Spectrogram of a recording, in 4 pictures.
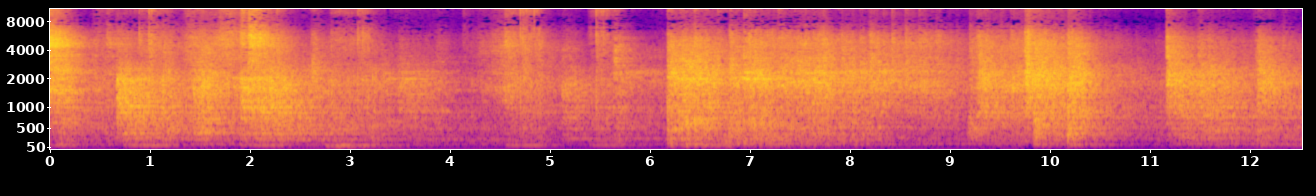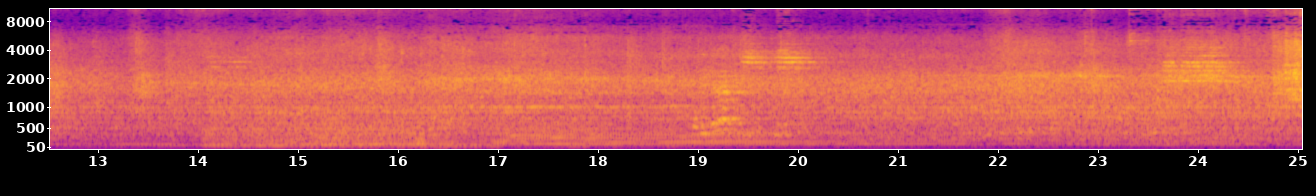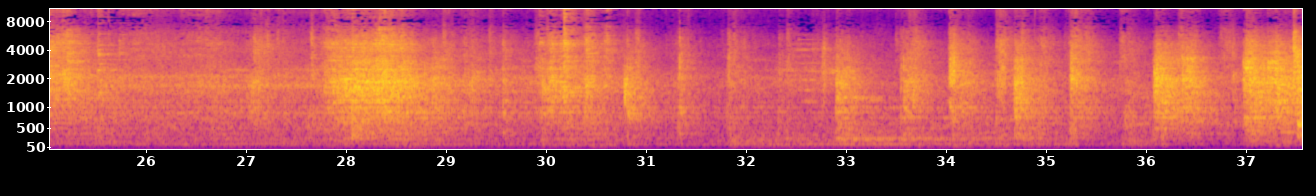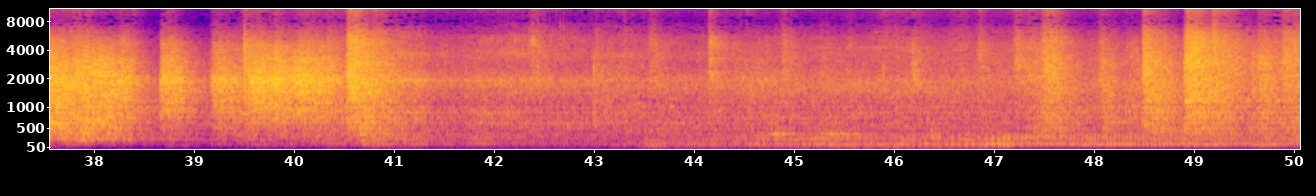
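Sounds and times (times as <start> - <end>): metal gate scraping on concrete: 0.0 - 9.8, 21.3 - 30.8, 34.8 - 50.0.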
